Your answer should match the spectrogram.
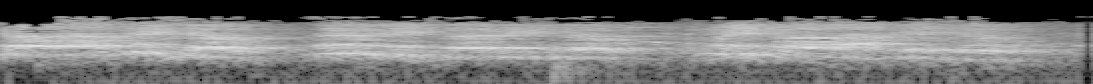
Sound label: Football Chant, Soccer Songs; Who Need's Mourihno; Scunthorpe United Scfc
